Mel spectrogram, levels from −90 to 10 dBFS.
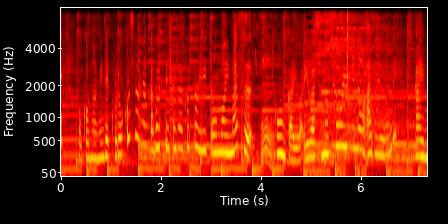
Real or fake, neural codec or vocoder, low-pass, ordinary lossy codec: real; none; 7.2 kHz; none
